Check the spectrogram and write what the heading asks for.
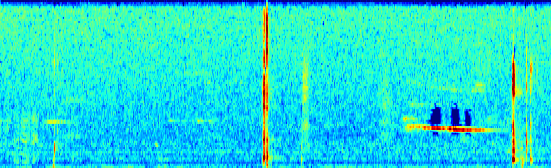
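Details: Hiccups in a cat: brief, sharp little clicks recurring irregularly, about four in five seconds, over a steady low room hum.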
